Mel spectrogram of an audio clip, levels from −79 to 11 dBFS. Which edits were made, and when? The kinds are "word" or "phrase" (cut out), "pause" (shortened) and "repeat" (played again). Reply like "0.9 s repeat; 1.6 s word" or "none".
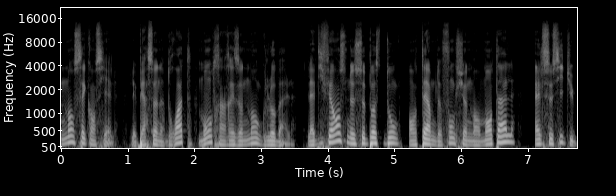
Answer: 1.0 s pause; 1.5 s phrase; 2.0 s pause; 3.6 s pause; 5.1 s word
